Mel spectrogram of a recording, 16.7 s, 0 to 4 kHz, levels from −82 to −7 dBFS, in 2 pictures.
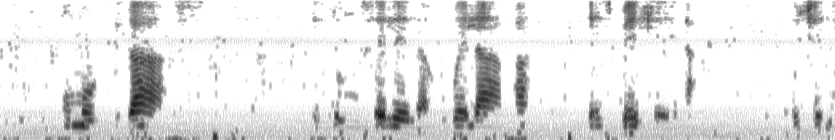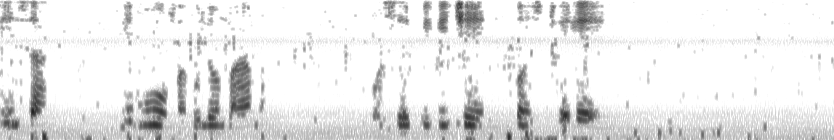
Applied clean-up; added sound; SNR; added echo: classical method spectral subtraction.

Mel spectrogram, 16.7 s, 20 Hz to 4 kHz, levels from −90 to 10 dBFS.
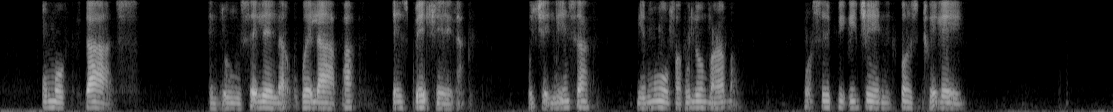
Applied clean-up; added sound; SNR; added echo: neural mask model DeepFilterNet 3.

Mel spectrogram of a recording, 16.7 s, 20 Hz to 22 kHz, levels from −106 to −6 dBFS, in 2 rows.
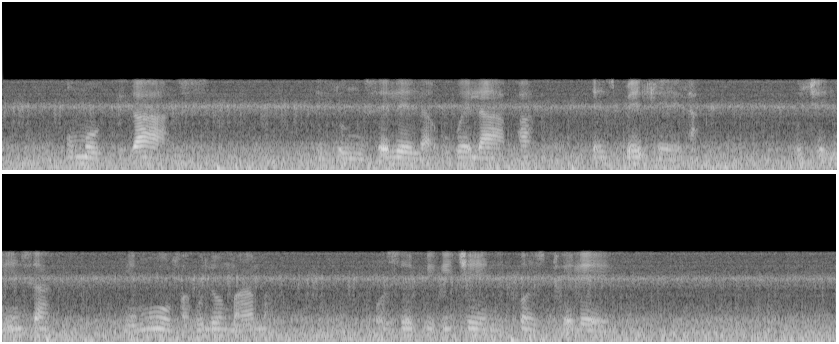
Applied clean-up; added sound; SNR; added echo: none; Fire; -1 dB; none.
